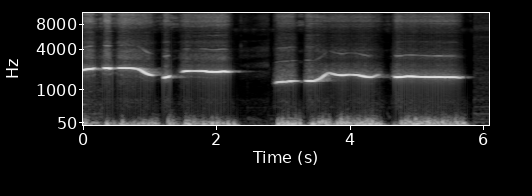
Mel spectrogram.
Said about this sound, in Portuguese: Então, em um determinado momento, o assobio chegou tão perto que parecia vir do outro lado da porta de fora da sala, bem na varanda.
